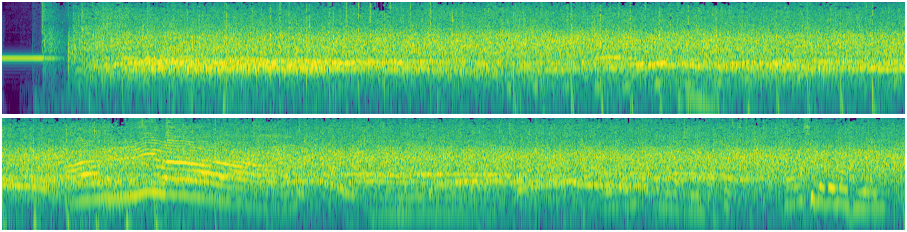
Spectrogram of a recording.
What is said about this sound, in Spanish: Hemos reventado. Hemos reventado el aplausómetro.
